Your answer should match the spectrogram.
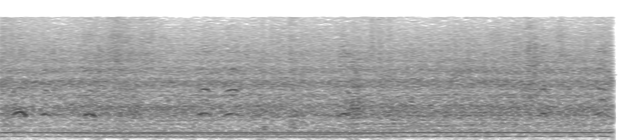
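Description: A heavy truck's diesel engine running steadily, with a constant low drone under a wash of noise. Indistinct voices of onlookers are heard behind it.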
